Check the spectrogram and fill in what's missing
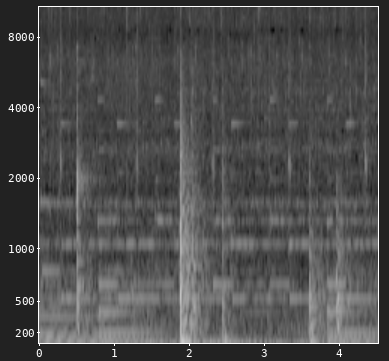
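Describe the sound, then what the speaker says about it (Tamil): Onions sauté with salt in a pan, giving a soft, continuous sizzle broken by a few sharp clicks and scrapes of stirring. "இந்த வெங்காயம் வதங்குறதுக்கு தேவையான அளவுக்கு உப்பு வந்து நான் சேர்த்துக்க போகிறேன்."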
